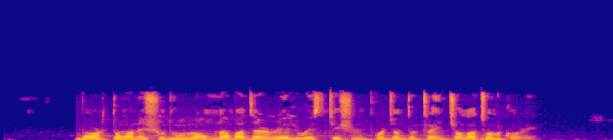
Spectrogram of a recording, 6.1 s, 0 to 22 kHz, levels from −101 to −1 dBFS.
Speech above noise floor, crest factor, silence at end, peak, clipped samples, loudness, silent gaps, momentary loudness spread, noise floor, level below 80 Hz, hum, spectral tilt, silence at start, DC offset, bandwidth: 58 dB; 18 dB; 0.8 s; -2 dBFS; under 0.1%; -18 LUFS; none; 9 LU; -76 dBFS; -60 dBFS; none; -5 dB/octave; 0.75 s; under 0.1%; 8 kHz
